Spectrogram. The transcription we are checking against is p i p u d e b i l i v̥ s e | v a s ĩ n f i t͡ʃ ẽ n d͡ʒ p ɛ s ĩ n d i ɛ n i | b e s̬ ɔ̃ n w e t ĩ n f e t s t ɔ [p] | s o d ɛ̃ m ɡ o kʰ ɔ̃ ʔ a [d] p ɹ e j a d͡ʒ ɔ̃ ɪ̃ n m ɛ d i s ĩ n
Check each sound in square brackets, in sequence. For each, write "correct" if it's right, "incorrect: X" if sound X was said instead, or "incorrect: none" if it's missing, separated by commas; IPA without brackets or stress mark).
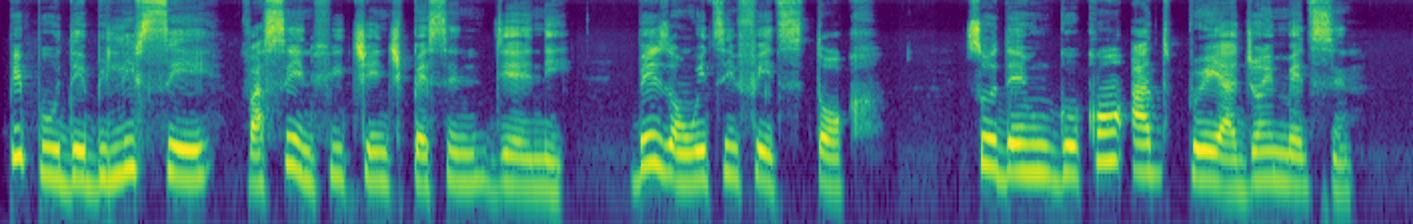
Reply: incorrect: k, correct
